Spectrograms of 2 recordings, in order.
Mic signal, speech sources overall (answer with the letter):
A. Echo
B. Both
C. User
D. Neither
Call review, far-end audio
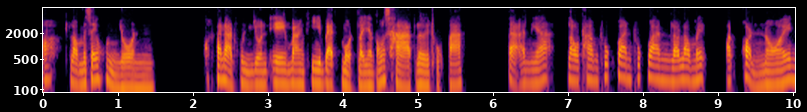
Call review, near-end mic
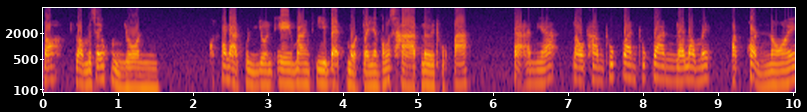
A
